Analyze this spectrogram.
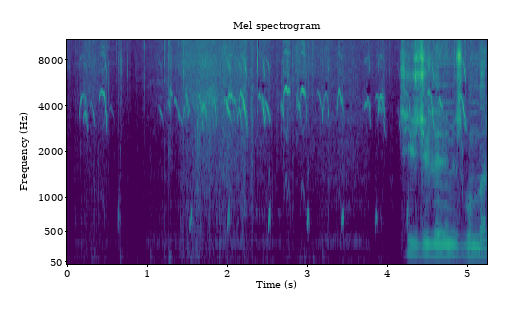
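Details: Freshly hatched Denizli chicks, seven out from eggs under a hen; rapid high cheeping notes with soft lower clucks from the hen, ending in a loud burst of speech and noise.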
